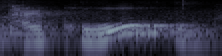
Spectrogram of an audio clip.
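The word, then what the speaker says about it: 닳고: 달코 얘네 히 막 자이 달코 어떻게 발음해요 우리 달 코라고 하죠 얘는 어떻게 돼요 히과 기억 만나면 뭐 일어나요 추약 축약 거센 소리 되기 일어나잖아요 그리고 달른 같은 경우에는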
